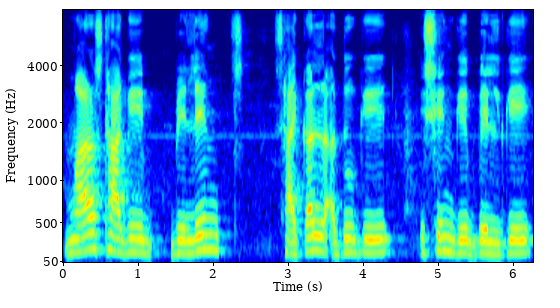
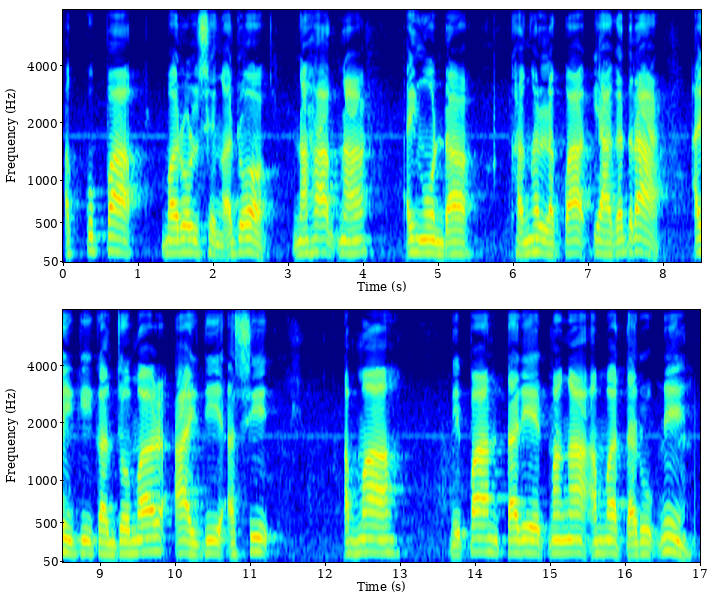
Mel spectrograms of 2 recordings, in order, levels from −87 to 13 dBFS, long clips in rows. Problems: background sounds at intervals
